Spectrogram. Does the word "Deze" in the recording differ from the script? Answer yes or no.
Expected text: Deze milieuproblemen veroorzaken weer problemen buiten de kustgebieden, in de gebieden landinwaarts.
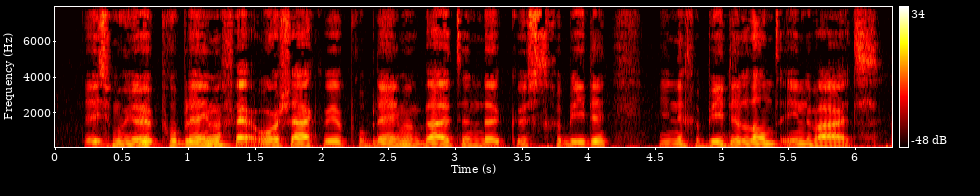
no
